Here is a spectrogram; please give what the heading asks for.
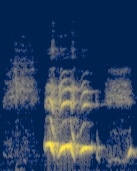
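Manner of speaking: high helpless laugh; squealing laugh; laughing burst. Real, not acted. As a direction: crack up again.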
